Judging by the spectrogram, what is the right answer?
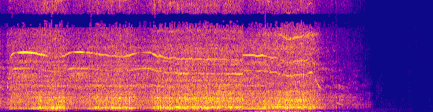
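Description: Greenworks cordless electric chainsaw running steadily and cutting into a mesquite trunk, a constant motor whine over chain noise. About six and a half seconds in it winds down and stops.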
